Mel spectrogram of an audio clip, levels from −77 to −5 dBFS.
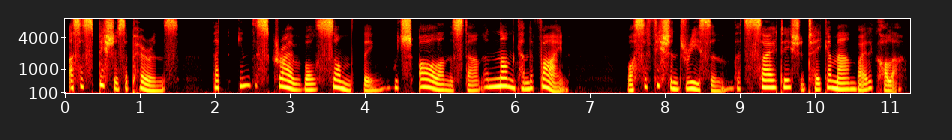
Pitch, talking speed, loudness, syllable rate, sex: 210 Hz, 135 wpm, -21 LUFS, 4.8 syllables/s, female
